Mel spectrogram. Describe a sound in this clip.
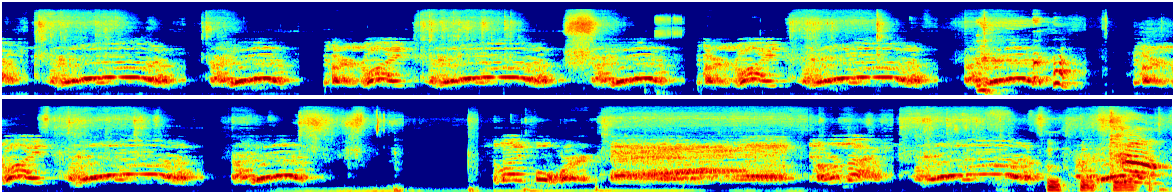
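A toy robot gives out repeated electronic chirping sounds.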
